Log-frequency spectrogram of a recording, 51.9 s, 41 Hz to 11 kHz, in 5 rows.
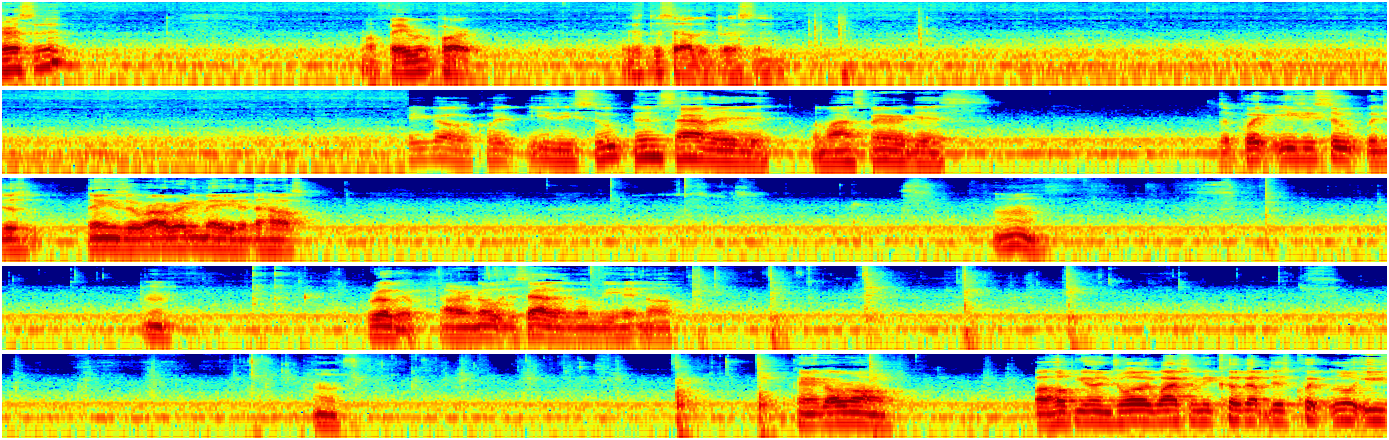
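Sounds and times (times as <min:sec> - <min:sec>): kitchen appliance humming: 0:00.0 - 0:13.5
low room hum: 0:00.0 - 0:51.9.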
